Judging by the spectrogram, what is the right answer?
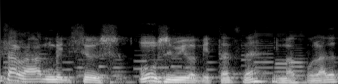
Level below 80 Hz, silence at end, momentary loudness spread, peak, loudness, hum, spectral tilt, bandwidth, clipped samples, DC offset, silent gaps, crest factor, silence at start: -34 dBFS; 0 s; 7 LU; -2 dBFS; -16 LUFS; none; -9.5 dB/octave; 6.2 kHz; under 0.1%; under 0.1%; none; 14 dB; 0 s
